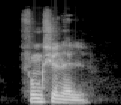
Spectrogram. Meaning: feminine singular of fonctionnel
- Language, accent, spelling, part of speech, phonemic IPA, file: French, France, fonctionnelle, adjective, /fɔ̃k.sjɔ.nɛl/, LL-Q150 (fra)-fonctionnelle.wav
